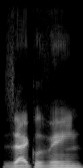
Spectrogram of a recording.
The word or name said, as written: Zach LaVine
